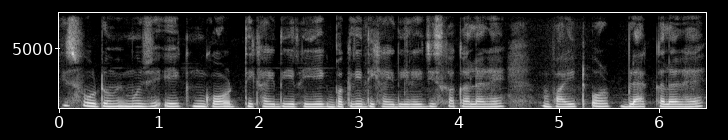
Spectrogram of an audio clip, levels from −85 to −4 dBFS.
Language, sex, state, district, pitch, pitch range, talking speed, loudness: Hindi, female, Rajasthan, Jaipur, 220 Hz, 210-230 Hz, 220 wpm, -16 LUFS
